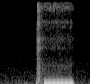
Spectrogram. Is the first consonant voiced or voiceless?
voiceless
